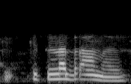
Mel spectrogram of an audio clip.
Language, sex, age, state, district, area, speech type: Hindi, female, 45-60, Uttar Pradesh, Mau, rural, conversation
